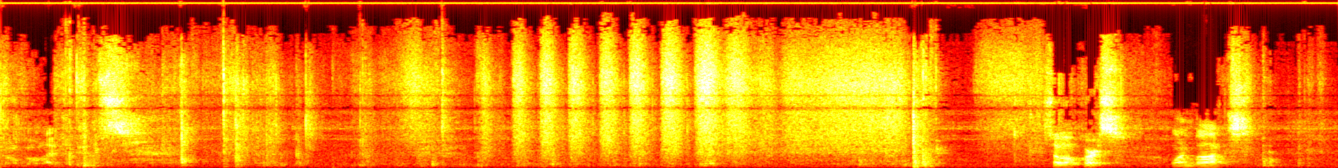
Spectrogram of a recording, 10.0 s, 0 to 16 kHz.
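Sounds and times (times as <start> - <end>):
cardboard scraping on cardboard: 2.7 - 7.0.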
